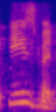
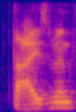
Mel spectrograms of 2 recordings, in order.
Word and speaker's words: Theismann: And they literally changed the pronunciations cuz Theismann for the Heisman.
